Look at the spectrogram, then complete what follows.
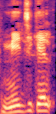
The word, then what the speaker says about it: magical: এতে বিট তোমালোকক দিছে notice that the word magical is pronounced with more force on the first syllable ঠিক আছে এই ম্যাজিক্যাল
